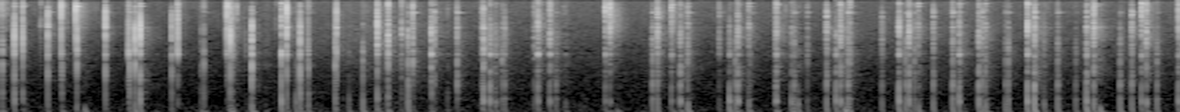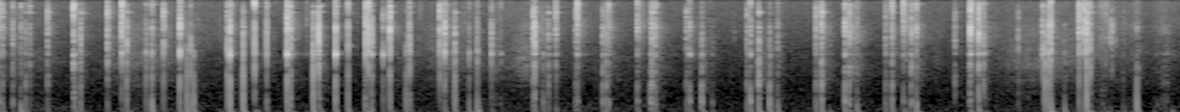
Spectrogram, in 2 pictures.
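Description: Long nails rapidly tap and scratch along a long, clear glass tube perfume bottle with a red cap that is partly full. The result is a steady stream of sharp, bright clicks and scrapes with very short decay, set against a quiet background.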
